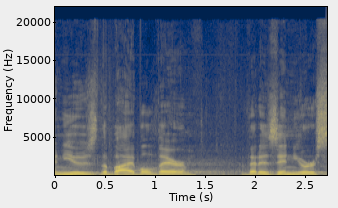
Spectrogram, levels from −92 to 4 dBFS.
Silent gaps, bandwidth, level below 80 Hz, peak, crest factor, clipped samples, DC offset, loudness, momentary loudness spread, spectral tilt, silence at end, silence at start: none; over 20 kHz; -52 dBFS; -2 dBFS; 14 dB; under 0.1%; under 0.1%; -16 LUFS; 13 LU; -5 dB/octave; 0 s; 0 s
